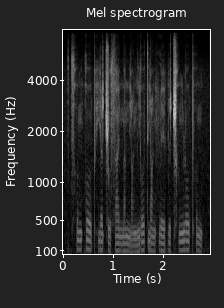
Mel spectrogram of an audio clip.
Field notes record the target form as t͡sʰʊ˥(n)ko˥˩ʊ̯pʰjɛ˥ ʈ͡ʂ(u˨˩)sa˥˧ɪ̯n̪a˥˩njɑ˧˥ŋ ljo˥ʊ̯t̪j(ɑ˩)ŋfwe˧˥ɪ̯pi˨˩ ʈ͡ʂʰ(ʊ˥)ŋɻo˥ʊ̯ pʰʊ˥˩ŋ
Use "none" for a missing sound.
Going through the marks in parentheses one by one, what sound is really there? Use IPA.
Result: ŋ, u˨˩, ɑ˧˥, ʊ˥

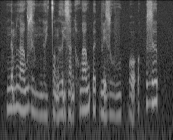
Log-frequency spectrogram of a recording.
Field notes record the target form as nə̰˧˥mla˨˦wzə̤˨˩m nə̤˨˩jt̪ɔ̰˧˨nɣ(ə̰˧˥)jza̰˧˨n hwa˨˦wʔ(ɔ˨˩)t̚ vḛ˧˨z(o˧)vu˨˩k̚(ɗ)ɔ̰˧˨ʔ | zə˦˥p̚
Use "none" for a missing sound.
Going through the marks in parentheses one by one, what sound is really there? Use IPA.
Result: ə̰˧˨, ə˨˩, o̤˨˩, ɓ

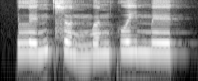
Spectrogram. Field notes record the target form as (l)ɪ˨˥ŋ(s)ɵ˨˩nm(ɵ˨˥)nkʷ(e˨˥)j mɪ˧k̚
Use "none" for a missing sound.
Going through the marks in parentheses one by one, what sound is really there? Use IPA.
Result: l, t͡s, ɵ˨, e˧

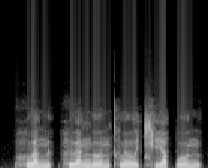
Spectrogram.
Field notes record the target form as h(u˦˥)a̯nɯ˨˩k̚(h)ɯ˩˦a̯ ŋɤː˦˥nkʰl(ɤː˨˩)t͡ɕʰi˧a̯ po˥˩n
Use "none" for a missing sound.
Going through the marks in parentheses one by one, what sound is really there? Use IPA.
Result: u˨˩, h, ɤː˨˩

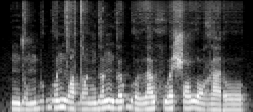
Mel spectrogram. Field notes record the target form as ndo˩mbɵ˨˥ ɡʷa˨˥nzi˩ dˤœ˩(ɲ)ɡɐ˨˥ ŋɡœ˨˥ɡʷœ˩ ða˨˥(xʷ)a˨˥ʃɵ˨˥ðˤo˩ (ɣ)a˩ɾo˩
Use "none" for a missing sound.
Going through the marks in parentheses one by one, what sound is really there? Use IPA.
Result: ŋ, xʷ, ɣ

